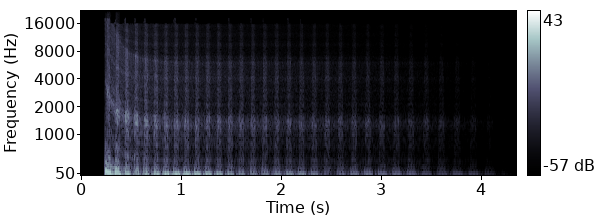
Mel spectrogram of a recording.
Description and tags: A synthesized high tech warp drive sound to be used in sci-fi games. Useful for when a spaceship is initiating faster than light travel.
sci-fi, warp, warp-drive, hyperdrive, futuristic, sfx, gaming, game, videogames, ftl, gamedeveloping, video-game, indiedev, gamedev, spaceship, indiegamedev, warpdrive, high-tech, games, science-fiction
